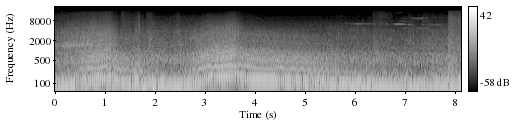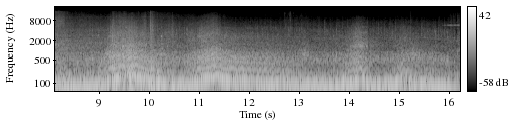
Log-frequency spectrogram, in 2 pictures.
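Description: A car engine roars, revving up and down as gears shift.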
